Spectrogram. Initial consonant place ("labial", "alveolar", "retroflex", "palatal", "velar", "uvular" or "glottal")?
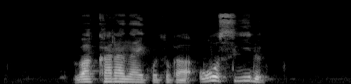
labial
